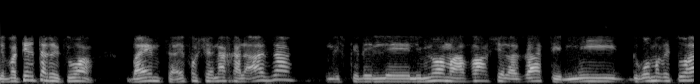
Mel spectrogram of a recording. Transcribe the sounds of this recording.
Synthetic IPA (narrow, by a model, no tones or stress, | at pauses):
le̞vat̪eʁt̪aʁet͡sua | bae̞mt͡sae̞fo̞ʃenaχalaza | ked̪ejlelimno̞amaːvaʁʃe̞lazat̪imːid̪ʁo̞maʁet͡sua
